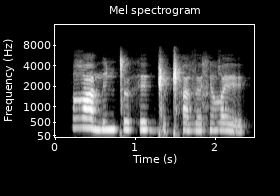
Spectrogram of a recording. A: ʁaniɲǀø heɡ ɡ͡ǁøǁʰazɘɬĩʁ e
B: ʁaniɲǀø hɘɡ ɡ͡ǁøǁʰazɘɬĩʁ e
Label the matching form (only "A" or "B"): A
